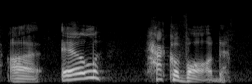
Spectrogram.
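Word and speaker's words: El Hakkavod: With this, we see God's name here, El Hakavod. El Hakavod, for those spelling, it's E-L space H-A-K-K-A-V-O-D.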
